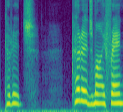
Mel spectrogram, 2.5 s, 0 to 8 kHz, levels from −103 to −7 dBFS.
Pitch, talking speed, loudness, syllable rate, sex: 245 Hz, 95 wpm, -16 LUFS, 4.9 syllables/s, female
